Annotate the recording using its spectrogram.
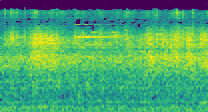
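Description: Faint rustling and scratching of a cotton blanket as a hamster tugs and nibbles at its edge, over a low steady hum.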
